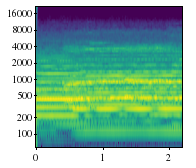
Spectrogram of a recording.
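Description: Church music: several voices singing in harmony, holding long chords, with a change of chord about half a second in.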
